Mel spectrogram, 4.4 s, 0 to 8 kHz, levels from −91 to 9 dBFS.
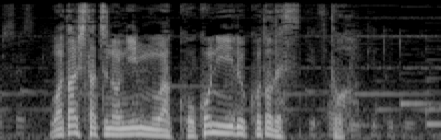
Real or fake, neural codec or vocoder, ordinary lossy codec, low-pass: real; none; none; 7.2 kHz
